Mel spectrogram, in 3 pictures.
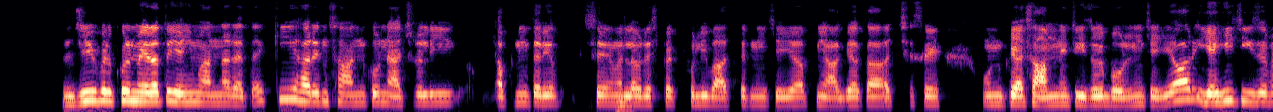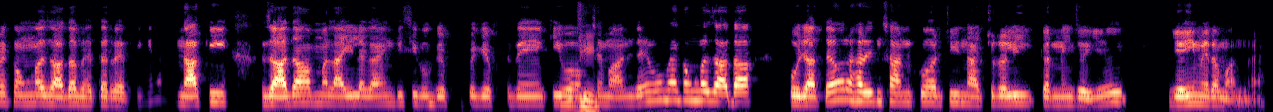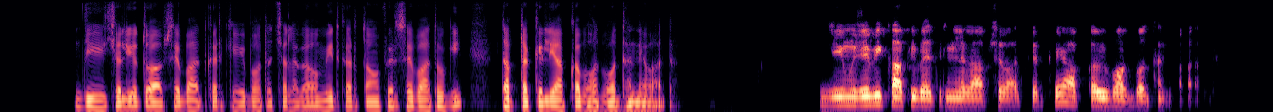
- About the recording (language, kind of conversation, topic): Hindi, podcast, टूटे हुए पुराने रिश्तों को फिर से जोड़ने का रास्ता क्या हो सकता है?
- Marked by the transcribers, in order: in English: "नेचुरली"; in English: "रिस्पेक्टफुली"; in English: "गिफ्ट"; in English: "गिफ्ट"; in English: "नेचुरली"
